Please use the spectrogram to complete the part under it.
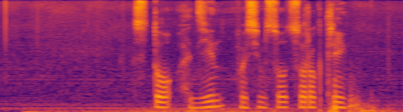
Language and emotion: Russian, neutral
